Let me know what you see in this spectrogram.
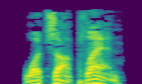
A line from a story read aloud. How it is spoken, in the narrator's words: asked Ernie, keeping his voice low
